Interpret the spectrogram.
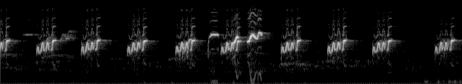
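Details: Ruby-throated bulbul delivering a lure song to draw song from other birds: paired bright chirps repeated steadily about twice a second, with one higher, twisting phrase midway; quiet background.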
